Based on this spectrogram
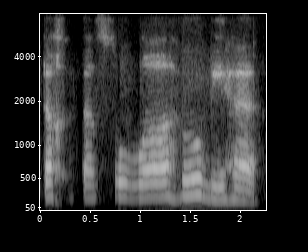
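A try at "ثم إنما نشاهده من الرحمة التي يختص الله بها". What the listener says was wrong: Ya, itu pakai ya. Allati yakhtassullahu biha.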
